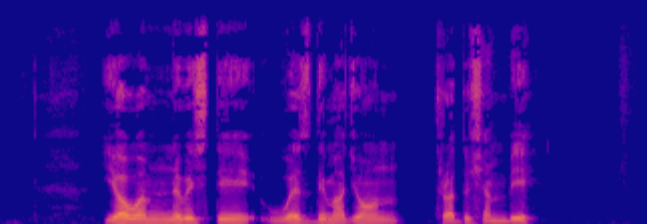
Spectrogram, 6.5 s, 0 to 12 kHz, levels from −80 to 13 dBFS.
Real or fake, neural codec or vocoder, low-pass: real; none; 10.8 kHz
